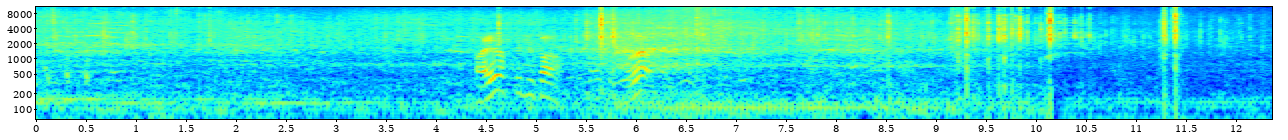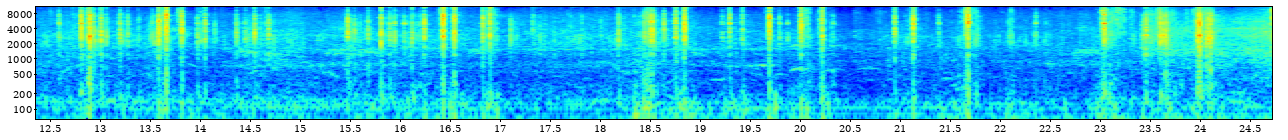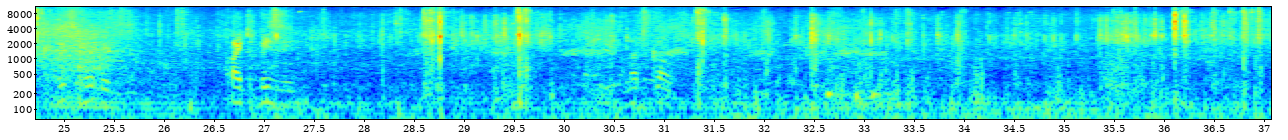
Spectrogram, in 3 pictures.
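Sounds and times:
bike clicks and knocks: 0.0s - 25.0s, 25.7s - 37.0s
wind on microphone: 16.2s - 37.0s.

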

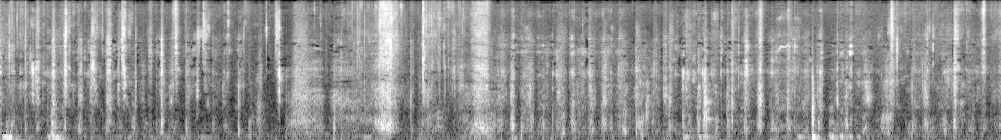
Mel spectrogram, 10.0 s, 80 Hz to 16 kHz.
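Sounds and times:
person chewing meat: 0.0s - 10.0s.

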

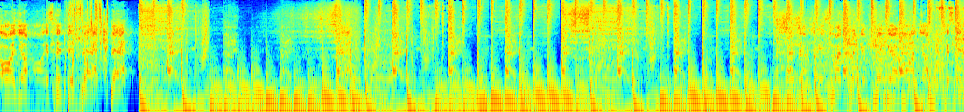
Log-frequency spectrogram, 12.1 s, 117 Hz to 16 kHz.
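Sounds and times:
rapping over a beat: 0.0s - 6.6s, 9.1s - 12.0s
drum and bass music: 0.7s - 12.0s.

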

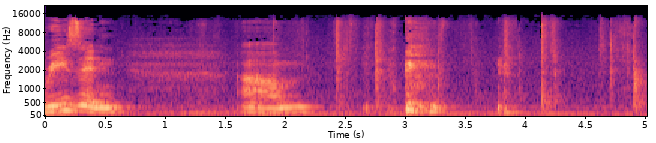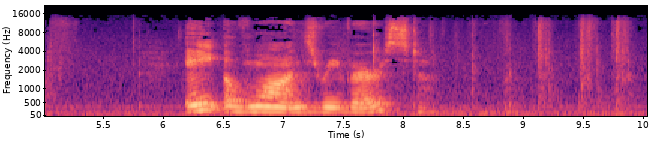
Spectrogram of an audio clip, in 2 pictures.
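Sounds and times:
cards sliding swishes: 2.3s - 5.3s, 8.6s - 10.0s.

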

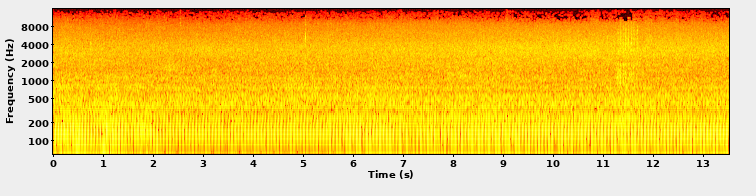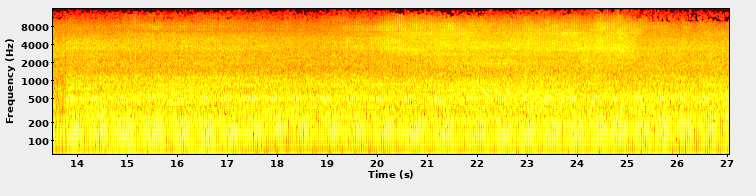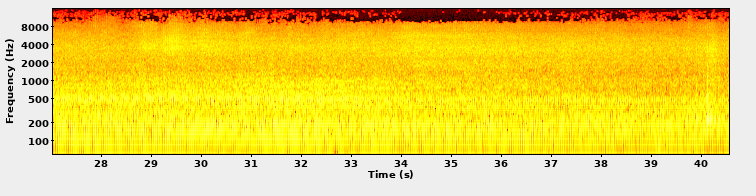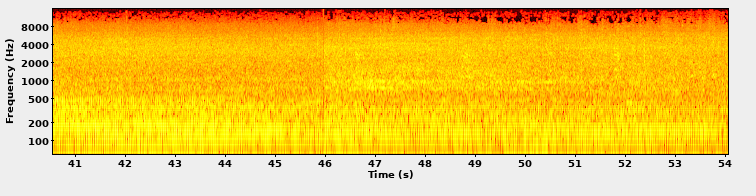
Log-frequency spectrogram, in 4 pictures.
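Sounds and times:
engine running: 0.0s - 54.0s
sharp knock: 40.1s - 40.4s.

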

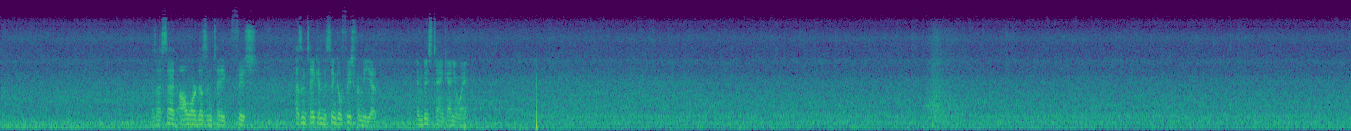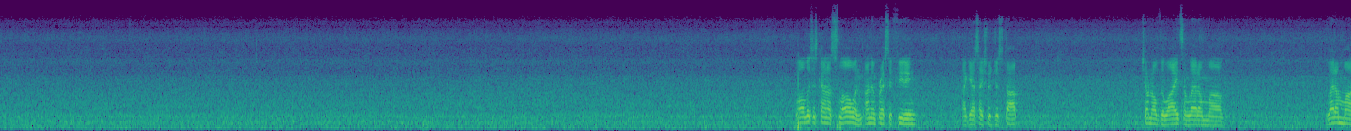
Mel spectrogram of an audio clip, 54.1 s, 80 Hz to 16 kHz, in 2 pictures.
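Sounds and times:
aeration equipment hum: 0.0s - 54.0s
faint swish: 18.5s - 19.2s.

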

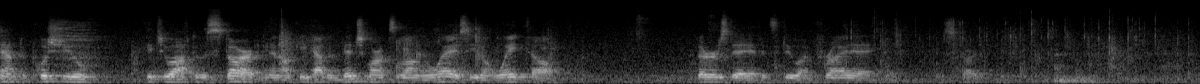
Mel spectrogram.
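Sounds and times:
faint taps and clicks: 8.4s - 12.0s.

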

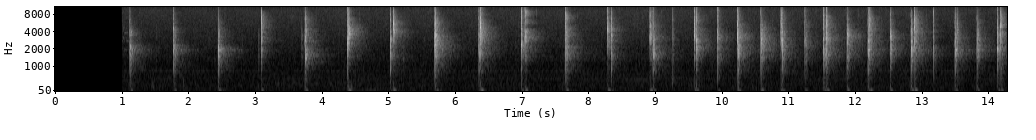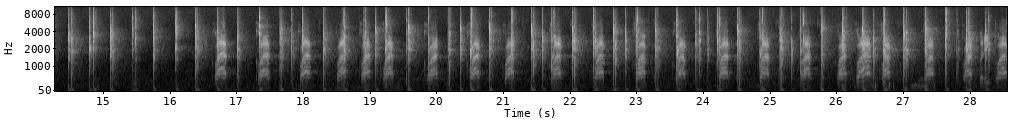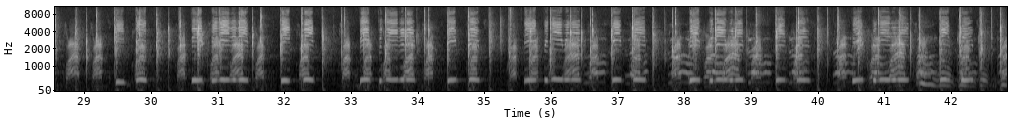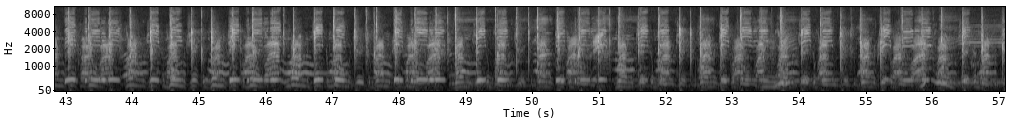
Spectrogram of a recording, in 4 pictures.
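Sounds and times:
sharp claps or snaps: 1.1s - 57.0s.

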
